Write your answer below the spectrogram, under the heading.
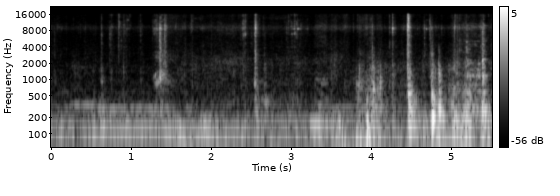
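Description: Light clicking and rattling of handling on the mini excavator's bodywork, like keys jangling, with a cluster of sharper knocks about four to five seconds in, over a low steady hum.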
